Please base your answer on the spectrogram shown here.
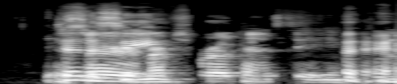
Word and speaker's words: Murfreesboro: Is that how you pronounce it? Yes, sir. Murfreesboro, Tennessee.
